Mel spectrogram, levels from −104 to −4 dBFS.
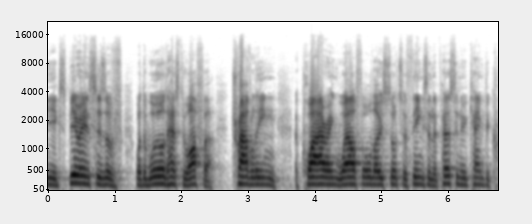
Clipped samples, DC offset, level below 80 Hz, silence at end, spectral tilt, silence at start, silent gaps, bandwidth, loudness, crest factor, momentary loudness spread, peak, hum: under 0.1%; under 0.1%; -62 dBFS; 0.15 s; -7.5 dB/octave; 0 s; none; 9.4 kHz; -19 LUFS; 18 dB; 12 LU; 0 dBFS; none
